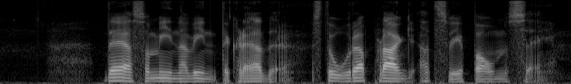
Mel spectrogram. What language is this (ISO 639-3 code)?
swe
